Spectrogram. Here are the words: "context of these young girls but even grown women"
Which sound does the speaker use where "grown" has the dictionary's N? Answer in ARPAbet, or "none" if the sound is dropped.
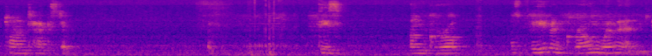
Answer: N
